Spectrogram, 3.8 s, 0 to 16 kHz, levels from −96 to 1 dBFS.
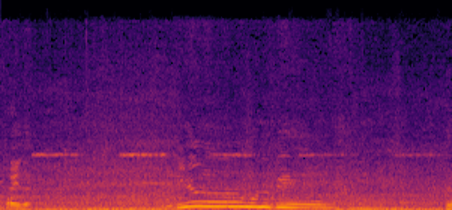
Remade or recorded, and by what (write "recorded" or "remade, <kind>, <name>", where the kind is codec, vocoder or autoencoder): remade, vocoder, BigVGAN v2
